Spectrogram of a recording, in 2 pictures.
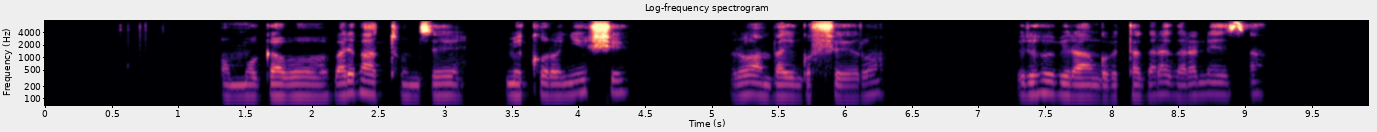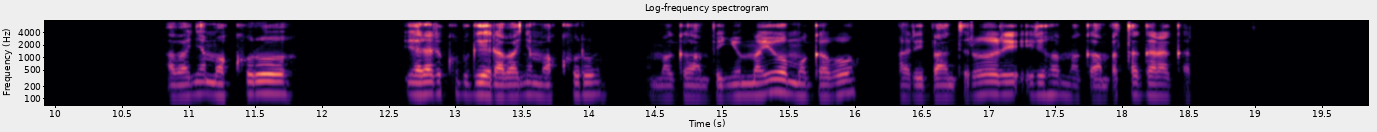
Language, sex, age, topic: Kinyarwanda, male, 50+, government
